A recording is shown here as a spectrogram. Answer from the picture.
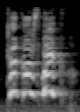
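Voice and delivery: high, loud squeaky yell; hamster shout. A narrator's reading. Hamster springs out under a cloth at the party, shouting high and loud. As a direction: belt it out at the top of your lungs. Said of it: "began to shout like I had never shouted".

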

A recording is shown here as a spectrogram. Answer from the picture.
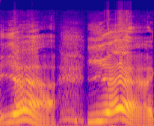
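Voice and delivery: hammed-up proud parent; cheering dad. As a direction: play a dad loudly egging on his daughter. Imagined proud dad cheering daughter on.

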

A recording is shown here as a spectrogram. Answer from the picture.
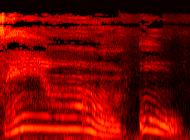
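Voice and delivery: breathy high savoring damn. Retold or imitated. Tasting crawfish, she savors it with a high, soft damn. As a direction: taste the crawfish and melt. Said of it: "I'm like".

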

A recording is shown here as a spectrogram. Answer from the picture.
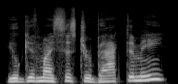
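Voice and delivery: high, loud, hopeful question; anxious. A narrator's reading. Jared bargaining for his sister, anxious. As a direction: press him to keep his word.

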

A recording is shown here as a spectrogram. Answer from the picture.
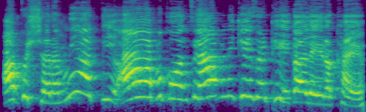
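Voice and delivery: high-pitched indignant reproach; indignant scolding. Pretend. Streamer scolds the viewer who accused her, mock indignation.

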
